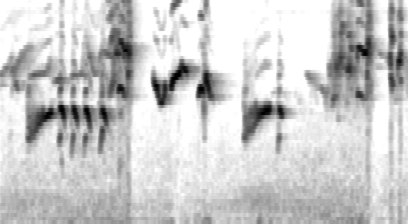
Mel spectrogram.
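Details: Oriental magpie-robin singing hard to rouse rivals to fight, with phrases of slurred whistles and short rapid chirps, dense bursts of harsh squawky notes, and brief pauses between phrases.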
